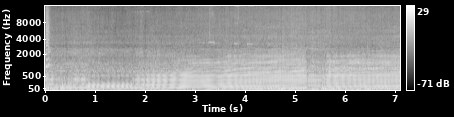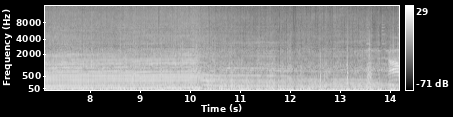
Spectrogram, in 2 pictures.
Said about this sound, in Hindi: हाँ बाइक पटाखे मार दिए भाई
